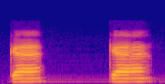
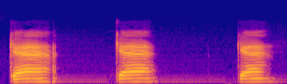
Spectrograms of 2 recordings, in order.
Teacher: Jadi, kaf itu sedikit masuk makhrajnya ke ee langit-langit yang bertulang. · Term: makhraj huruf kaf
